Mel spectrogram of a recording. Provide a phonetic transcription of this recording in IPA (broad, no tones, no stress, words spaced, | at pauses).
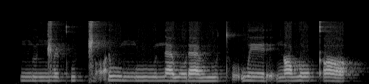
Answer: ŋɯŋ͡ǁøkʰu ɡ͡ǁɑ̰ɾuː ŋuːnæwoɾæ βu tʰo̰weː ɾḛŋɑ βo kʼɑ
